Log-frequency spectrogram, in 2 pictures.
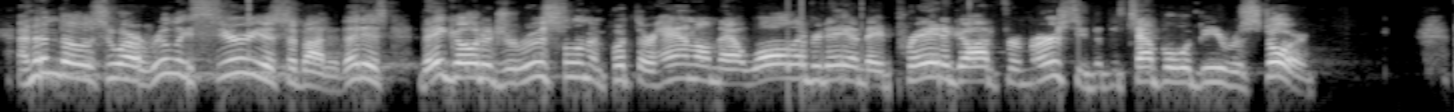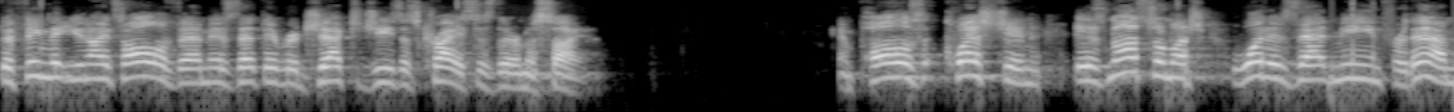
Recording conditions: large echoing room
